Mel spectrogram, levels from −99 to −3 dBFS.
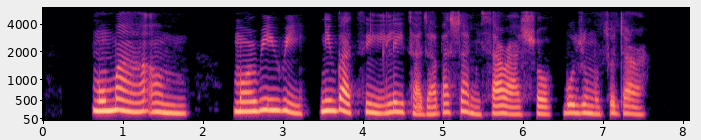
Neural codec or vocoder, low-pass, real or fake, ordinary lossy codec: none; 5.4 kHz; real; none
